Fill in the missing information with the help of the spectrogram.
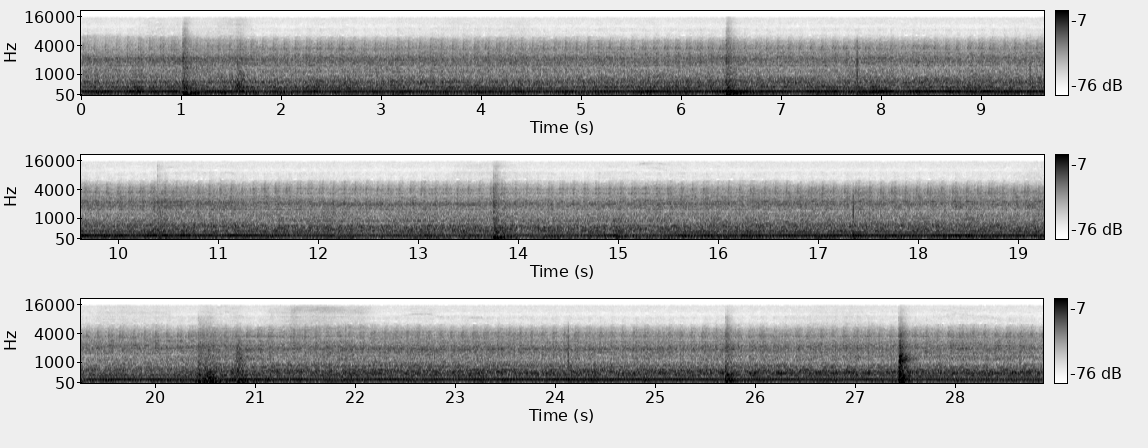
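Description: Steady low machine hum, with a few scattered short knocks.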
